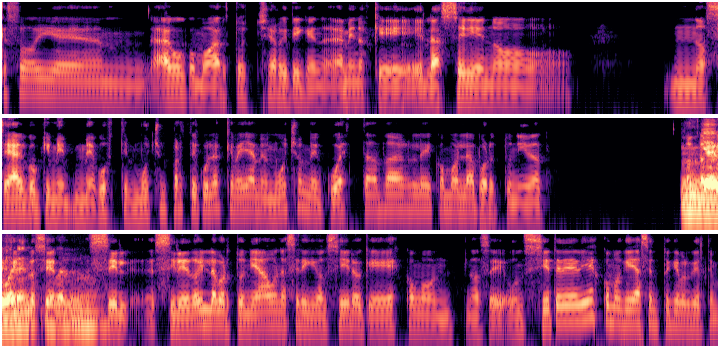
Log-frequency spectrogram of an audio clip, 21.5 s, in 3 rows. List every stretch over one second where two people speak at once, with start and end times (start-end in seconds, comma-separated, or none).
13.9-15.4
